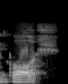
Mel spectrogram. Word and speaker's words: gauche: Left hand के लिए गॉश, ठीक ना, GAUCHE स्पेलिंग ध्यान दीजिएगा, GAUCHE गॉश, ठीक ना।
